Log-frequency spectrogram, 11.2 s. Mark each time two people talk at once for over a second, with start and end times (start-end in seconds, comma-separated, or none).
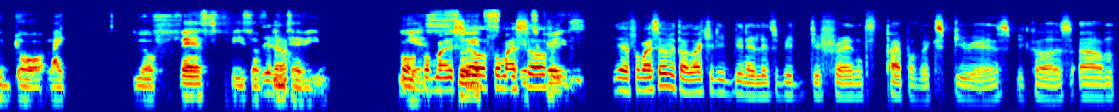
4.0-5.9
